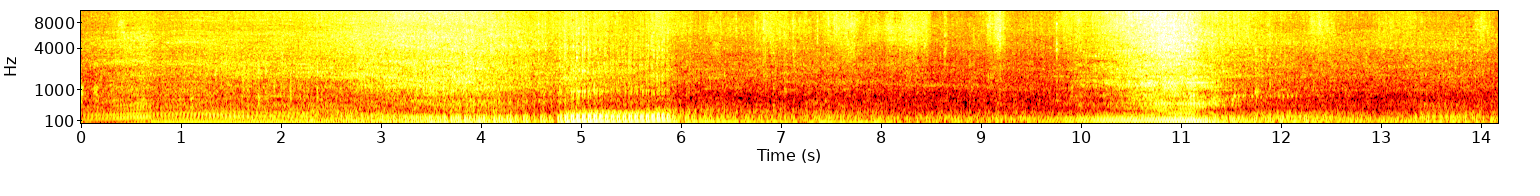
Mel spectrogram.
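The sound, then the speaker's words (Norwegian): Motorcycle engines, a Honda and a BMW F800 GS, rumble as the bikes arrive, a steady low drone that swells loudly twice, once midway and again near the end, with no talk. “Der kommer de. Espen har ikke moderskip i dag, da. Han kjører jo Honda.”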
